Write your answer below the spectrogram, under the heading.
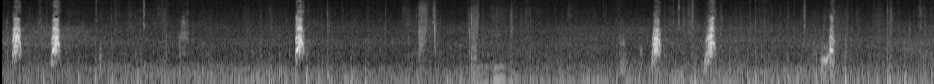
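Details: Blue roan and black-and-white Cocker Spaniel puppies give short, sharp yaps, scattered singly and in pairs.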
